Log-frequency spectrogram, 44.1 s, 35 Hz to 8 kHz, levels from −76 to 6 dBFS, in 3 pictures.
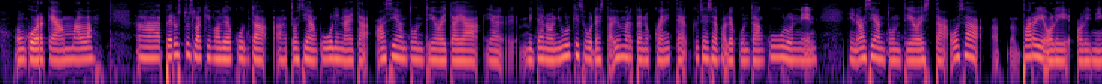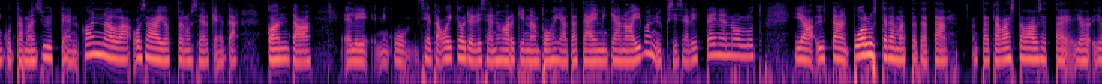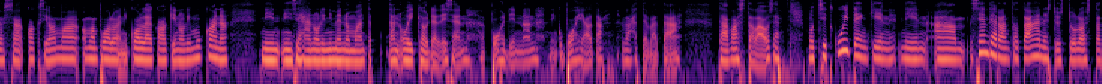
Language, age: Finnish, 20-39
